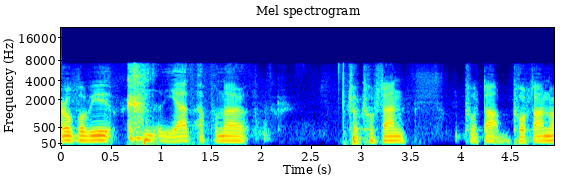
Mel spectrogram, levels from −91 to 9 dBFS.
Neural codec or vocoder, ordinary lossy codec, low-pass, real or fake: codec, 16 kHz, 0.5 kbps, X-Codec, HuBERT features, trained on LibriSpeech; none; 7.2 kHz; fake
